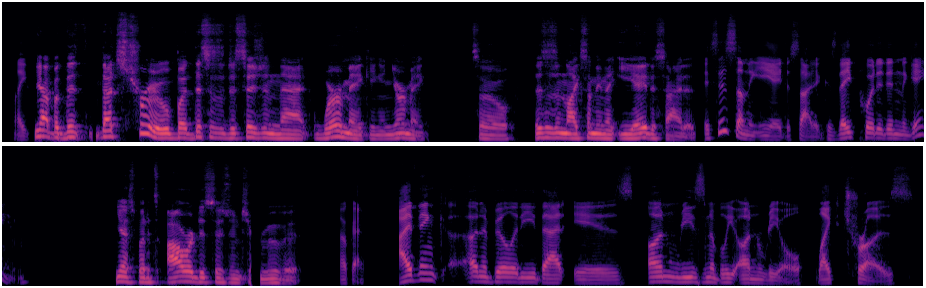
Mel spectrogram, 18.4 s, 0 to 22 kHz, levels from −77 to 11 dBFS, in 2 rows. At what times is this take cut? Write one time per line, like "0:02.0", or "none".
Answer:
0:07.0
